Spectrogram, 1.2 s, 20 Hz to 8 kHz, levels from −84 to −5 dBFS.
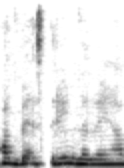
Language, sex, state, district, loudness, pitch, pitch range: Hindi, female, Bihar, Araria, -15 LUFS, 235 Hz, 230-245 Hz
